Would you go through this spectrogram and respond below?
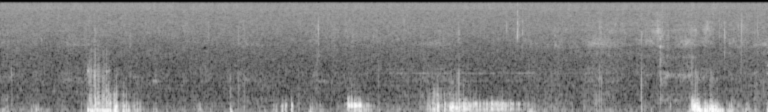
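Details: Adult man's hungry stomach growling, recorded with a listener lying on his belly while he played a game: irregular low gurgling rumbles in bursts with quiet spells between; ordinary borborygmi.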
